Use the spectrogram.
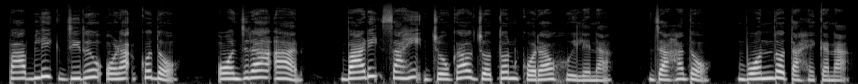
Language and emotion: Santali, sad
